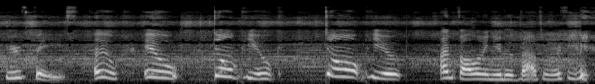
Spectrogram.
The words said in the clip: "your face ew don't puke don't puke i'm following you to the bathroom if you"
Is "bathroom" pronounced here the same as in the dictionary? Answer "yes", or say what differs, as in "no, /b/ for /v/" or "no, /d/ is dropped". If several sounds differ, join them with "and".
no, /ɹ/ is dropped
